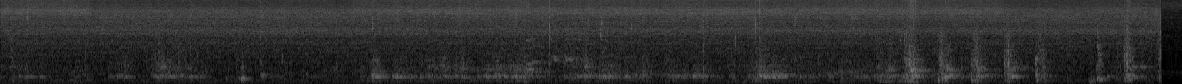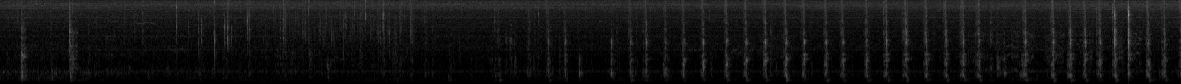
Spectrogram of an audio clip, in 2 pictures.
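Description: A steady sizzling hiss of food cooking on the stove, with a few knocks, cuts off abruptly about halfway through. Then a kitchen knife chops collard greens into thin strips on a wooden cutting board: quieter sharp knocks, sparse at first and quickening to about three a second.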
